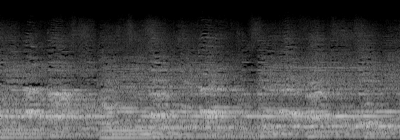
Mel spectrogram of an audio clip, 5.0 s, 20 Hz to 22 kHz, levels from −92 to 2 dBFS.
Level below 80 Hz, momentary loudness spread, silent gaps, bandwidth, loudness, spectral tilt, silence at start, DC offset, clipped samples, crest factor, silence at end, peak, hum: -62 dBFS; 4 LU; none; 12.5 kHz; -26 LUFS; -6 dB/octave; 0 s; under 0.1%; under 0.1%; 12 dB; 0 s; -14 dBFS; none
